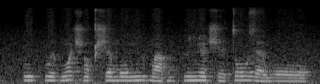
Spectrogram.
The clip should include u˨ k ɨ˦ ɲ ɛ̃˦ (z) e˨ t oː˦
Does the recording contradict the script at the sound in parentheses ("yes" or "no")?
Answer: yes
